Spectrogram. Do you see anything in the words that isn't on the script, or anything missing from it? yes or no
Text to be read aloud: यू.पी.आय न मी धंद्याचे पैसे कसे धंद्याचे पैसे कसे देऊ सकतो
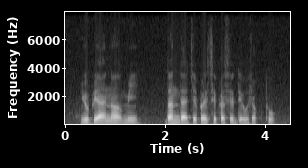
yes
